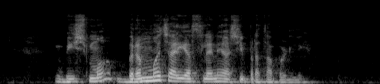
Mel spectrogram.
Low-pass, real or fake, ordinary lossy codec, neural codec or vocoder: 10.8 kHz; real; Opus, 32 kbps; none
